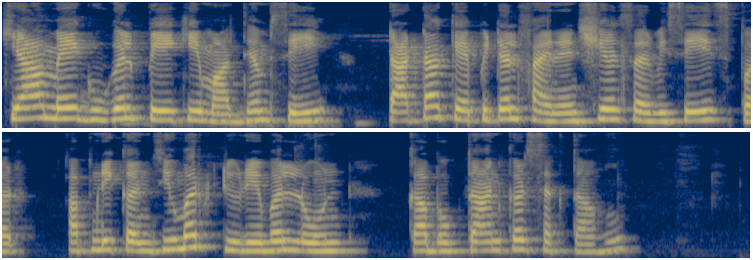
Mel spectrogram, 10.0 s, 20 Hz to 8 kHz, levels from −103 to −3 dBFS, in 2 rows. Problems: none marked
